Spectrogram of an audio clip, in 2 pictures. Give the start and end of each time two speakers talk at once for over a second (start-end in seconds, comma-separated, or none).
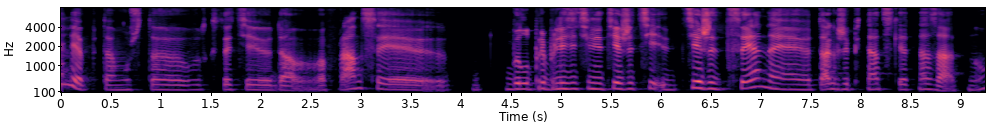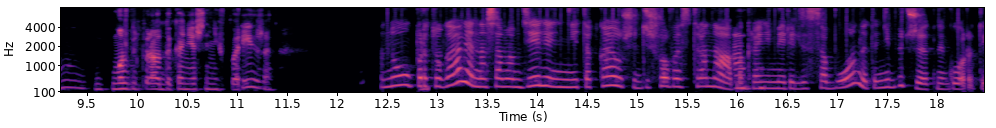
none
